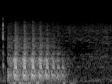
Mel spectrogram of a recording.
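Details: One of two woodpeckers atop a tree on a trail near a reserve in Uberlândia, Brazil, drumming a quick, even roll of about seven knocks on wood to mark territory.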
